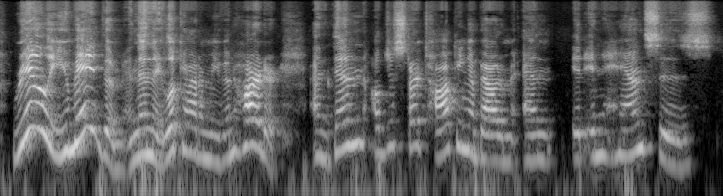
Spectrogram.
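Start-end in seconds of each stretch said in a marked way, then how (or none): 0.1-1.2 loud, high-pitched astonished reaction; shocked. Retold or imitated. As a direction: imitate a visitor's amazed disbelief. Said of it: "they'll be shocked".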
